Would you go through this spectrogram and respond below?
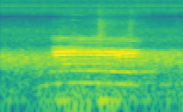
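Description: A single low, drawn-out moo from a cow in a Minecraft modpack game, one brief bellow rising out of a quiet background.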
